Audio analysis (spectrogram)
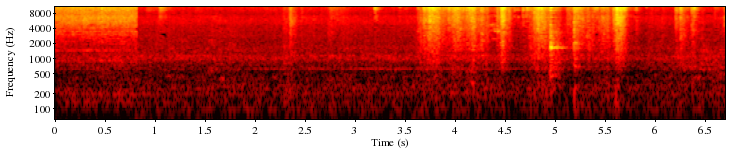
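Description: A metal lid is set on a cooking pot of salted vegetables at home, giving a few light clinks and rattles of metal against metal, fairly faint and close, with no talking.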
